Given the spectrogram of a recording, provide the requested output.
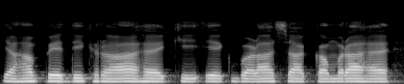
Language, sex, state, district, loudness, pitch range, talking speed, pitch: Hindi, male, Jharkhand, Garhwa, -12 LUFS, 135-140 Hz, 165 wpm, 140 Hz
